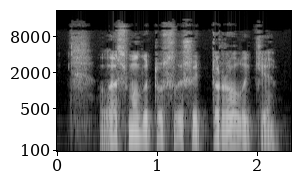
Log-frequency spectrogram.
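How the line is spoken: Plain. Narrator (Russian): сказал он ей

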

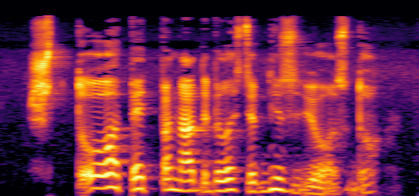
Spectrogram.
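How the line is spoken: Grumbling. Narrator (Russian): проворчал Дым

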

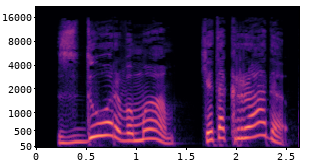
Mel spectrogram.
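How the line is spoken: Joyful exclamation. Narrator (Russian): воскликнула Тошка

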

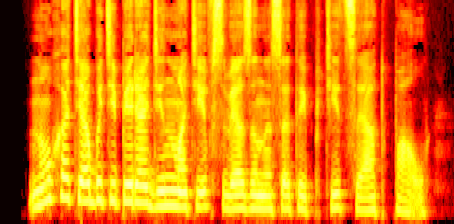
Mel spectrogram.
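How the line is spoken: Plain. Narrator (Russian): сказал он напоследок

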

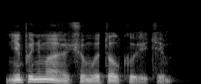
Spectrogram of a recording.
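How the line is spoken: Muttered. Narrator (Russian): пробормотал Фокс

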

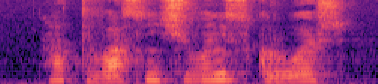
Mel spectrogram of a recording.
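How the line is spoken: Muttered. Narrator (Russian): пробормотал я

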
